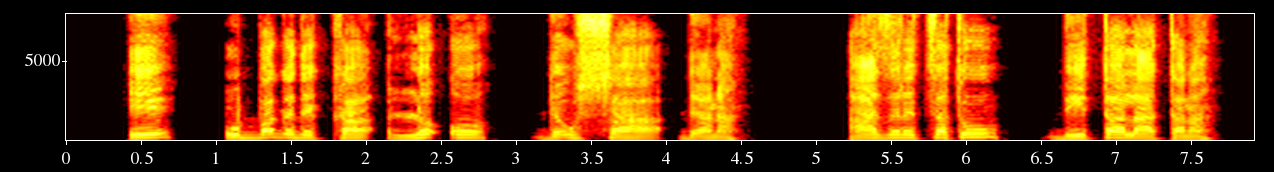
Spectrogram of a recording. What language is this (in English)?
Dawro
